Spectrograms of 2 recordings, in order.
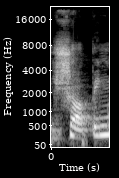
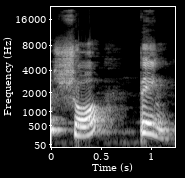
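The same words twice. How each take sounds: First: Said in the usual way. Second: shopping slowly in two separate beats; split into syllables. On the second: Shown as a demonstration. Teacher counting out two syllables for learners, syllable by syllable. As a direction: pause between शॉ and ping. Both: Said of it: "shopping में भी टू syllable".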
